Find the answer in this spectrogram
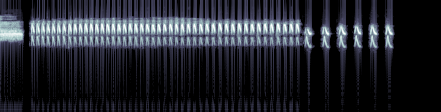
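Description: Swiftlet calls: a high, buzzy rattle of about forty rapid clicks lasting nearly three seconds, then five separate sharp chirps, cleanly recorded without other sounds.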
